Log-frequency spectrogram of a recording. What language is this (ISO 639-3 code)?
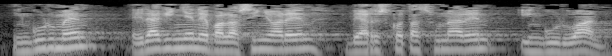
eus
